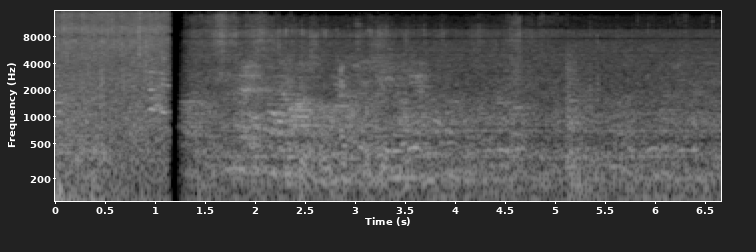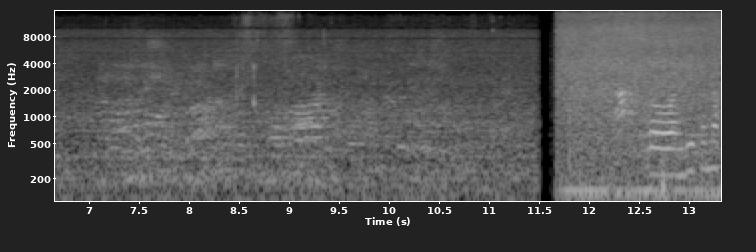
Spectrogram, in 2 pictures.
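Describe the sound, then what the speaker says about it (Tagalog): Steady hiss of heavy rain pouring down in Macau, dense and unbroken, briefly cut by a gap before resuming louder. "Malakas na ang ulan."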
